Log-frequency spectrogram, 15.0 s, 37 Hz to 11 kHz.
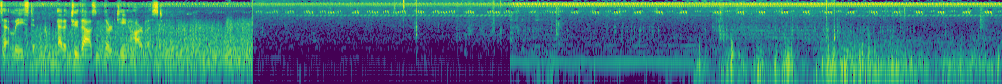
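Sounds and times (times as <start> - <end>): insects chirping: 0.0 - 15.0
steady high whine: 0.0 - 15.0
low steady hum: 5.5 - 15.0.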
